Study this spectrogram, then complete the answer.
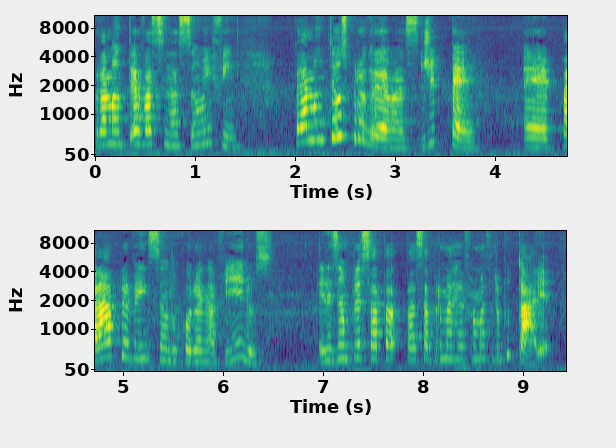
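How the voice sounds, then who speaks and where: A woman's high, bright, sharp voice, raised and projected, with lively intonation at a moderate pace and audible room echo. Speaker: teacher. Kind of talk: online class lecture.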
